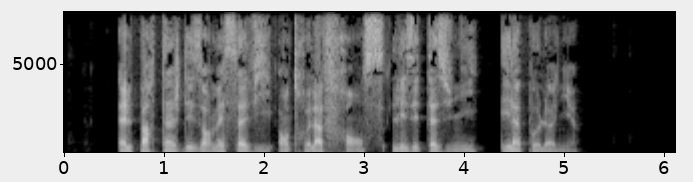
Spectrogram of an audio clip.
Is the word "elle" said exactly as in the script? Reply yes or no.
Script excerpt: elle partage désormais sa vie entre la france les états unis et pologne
yes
